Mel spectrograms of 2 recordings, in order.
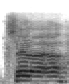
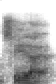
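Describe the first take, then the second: First: See you later called out much higher and louder; loud goodbye. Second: Said in the usual way. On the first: Shown as a demonstration. Bouncer calling after the leaving customer, loud and high. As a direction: shout the goodbye after him as he leaves. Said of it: "But like that as he's walking out". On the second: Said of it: "like that as he's walking out".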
